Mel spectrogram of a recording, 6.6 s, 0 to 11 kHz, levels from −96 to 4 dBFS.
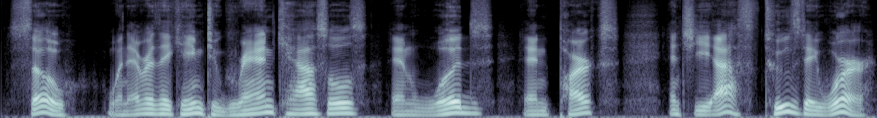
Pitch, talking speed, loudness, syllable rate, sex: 125 Hz, 155 wpm, -19 LUFS, 4.1 syllables/s, male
